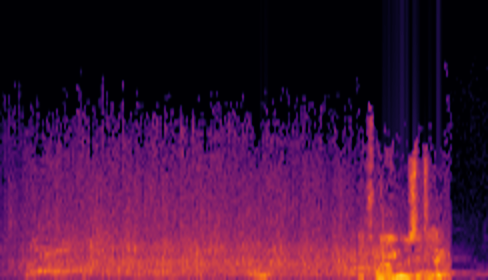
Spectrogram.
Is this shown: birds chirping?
no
